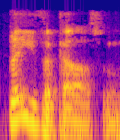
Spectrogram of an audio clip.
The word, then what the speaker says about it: Belvoir Castle: say that about your beaver castle yeah yeah but we say it is that's not how you spell beaver no you're right i'm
